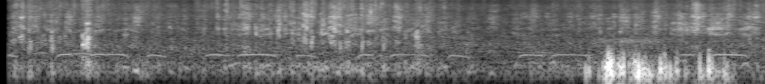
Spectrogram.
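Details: Three dogs, Leah, Sonny and Taffy, playing together in a garden; a steady run of short low tonal pulses, then a rough burst of growly barks near the end, with faint rustling behind.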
